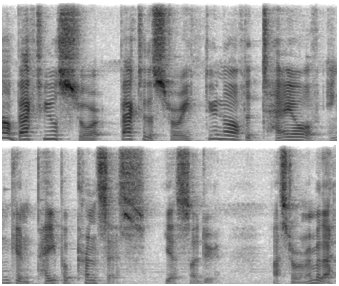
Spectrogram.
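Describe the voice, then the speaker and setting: A man with an American accent speaks at a fairly high pitch. His pitch swings very widely. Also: fairly quick pace. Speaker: video game streamer. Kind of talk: reading game dialogue aloud on a live stream. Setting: live stream.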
